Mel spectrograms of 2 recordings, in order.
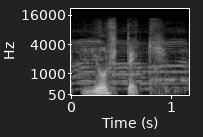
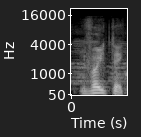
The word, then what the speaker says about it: Wojtek: Mais oui, il y en a eu un, c'est l'ours, alors désolé pour la prononciation, Yoshtek. C'est polonais. Ok. C'est Il Wojtek, je s'agit crois. d'un Wojtek. Wojtek.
